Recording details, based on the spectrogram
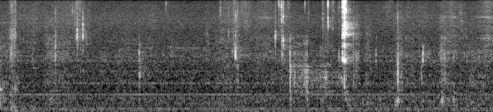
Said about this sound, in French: c'est ma dernière bouchée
